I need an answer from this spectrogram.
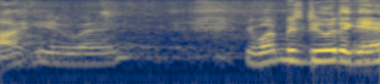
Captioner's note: laughter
